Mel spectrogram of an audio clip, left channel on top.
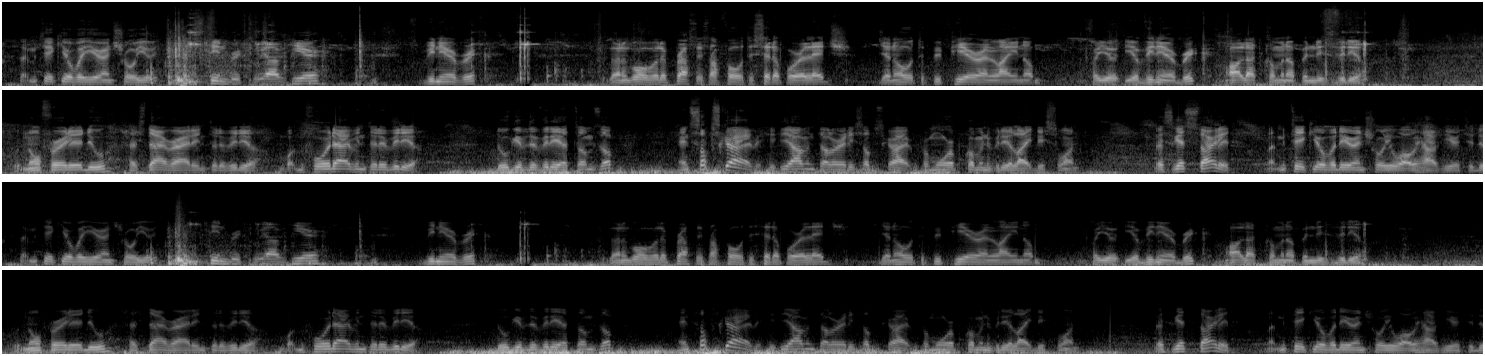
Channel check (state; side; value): normal; both; correlation 0.37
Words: Let me take you over here and show you it. This thin brick we have here, it's veneer brick. We're going to go over the process of how to set up our ledge, and how to prepare and line up for your veneer brick. All that coming up in this video. With no further ado, let's dive right into the video. But before we dive into the video, do give the video a thumbs up and subscribe if you haven't already subscribed for more upcoming video like this one. Let's get started. Let me take you over there and show you what we have here to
